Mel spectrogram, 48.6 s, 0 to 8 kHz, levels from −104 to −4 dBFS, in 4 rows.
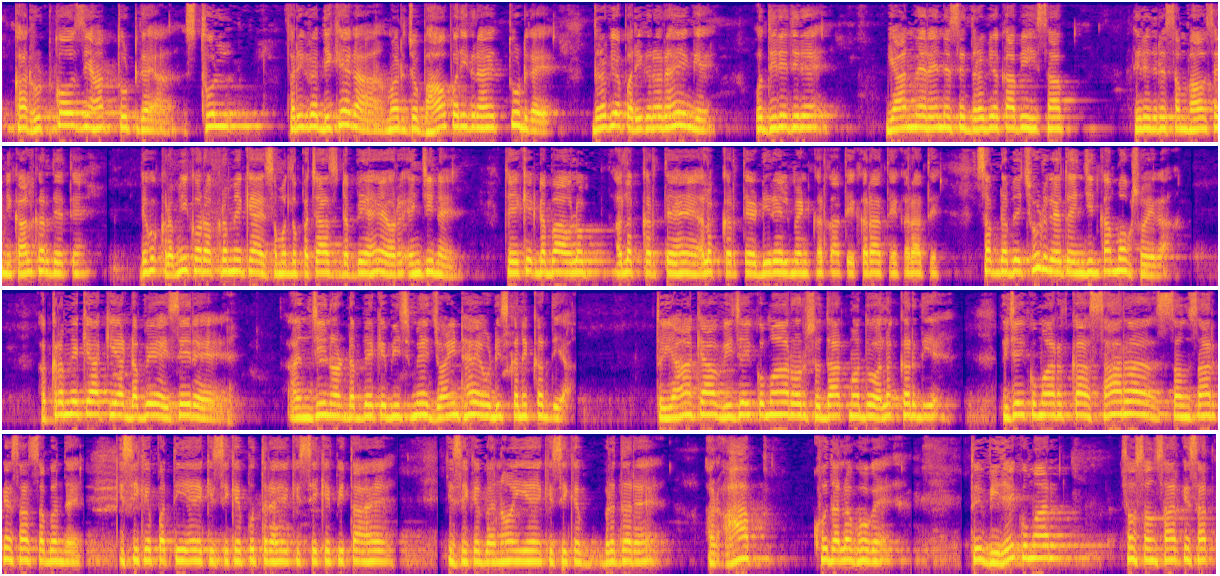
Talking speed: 185 wpm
